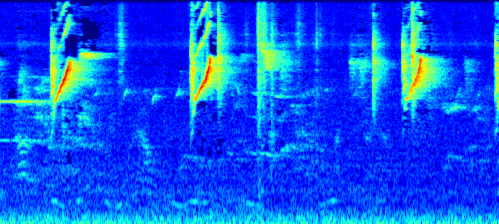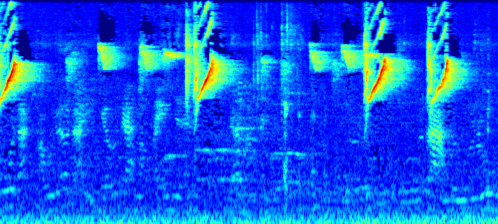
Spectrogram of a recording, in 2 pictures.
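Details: Decoy sunbird from Long Thành, Đồng Nai, Vietnam, singing strongly: seven loud, shrill, rising whistled notes, each ending in a brief tail, repeated at uneven intervals of one to two seconds, with soft high chips between them.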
